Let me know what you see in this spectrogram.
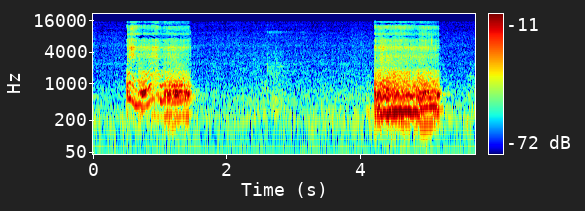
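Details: Two rough, rattling breaths a few seconds apart from a sleeping 3-month-old female French Bulldog puppy, tired after a day of play; snoring.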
